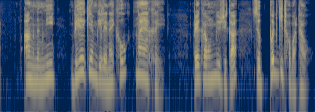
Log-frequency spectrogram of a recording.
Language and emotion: Bodo, fearful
